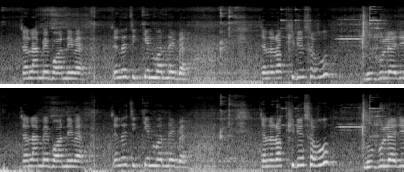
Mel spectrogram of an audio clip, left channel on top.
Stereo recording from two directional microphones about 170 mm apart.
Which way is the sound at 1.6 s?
15° left (ahead or behind).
